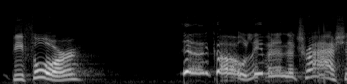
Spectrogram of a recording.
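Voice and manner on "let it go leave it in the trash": preacher urging release, high; soaring command. Real, not acted. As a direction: cry it out to let go. Emphatic command.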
